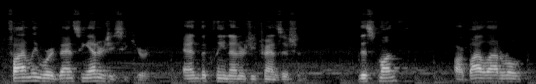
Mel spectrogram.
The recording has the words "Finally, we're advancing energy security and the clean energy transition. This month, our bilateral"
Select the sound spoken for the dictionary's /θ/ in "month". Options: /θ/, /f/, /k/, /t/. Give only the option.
/θ/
